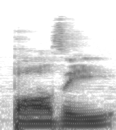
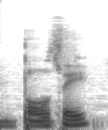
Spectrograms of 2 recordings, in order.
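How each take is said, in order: First: The middle consonant is a th sound. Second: The middle consonant is a z sound. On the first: This is how people in Scotland usually say it. "Scotland they usually say Bothy" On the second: This is how Americans usually say it. "with our American accent, we usually say Bozy"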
